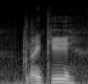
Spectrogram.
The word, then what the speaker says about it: Nike: Nike, if you're pronouncing it like the American company.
